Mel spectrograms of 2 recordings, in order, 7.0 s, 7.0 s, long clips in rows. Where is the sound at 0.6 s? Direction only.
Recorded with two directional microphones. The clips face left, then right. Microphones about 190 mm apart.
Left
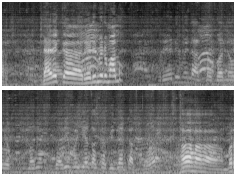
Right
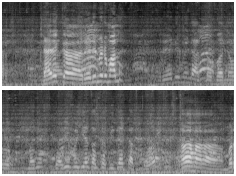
15° left (ahead or behind).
